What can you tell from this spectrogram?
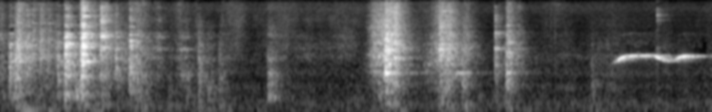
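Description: Kitchen items knock and clatter as they are shifted around a cutting board being readied for chopping potatoes, with irregular thumps and scrapes of wood and dishes, followed by a brief whistled tune near the end.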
